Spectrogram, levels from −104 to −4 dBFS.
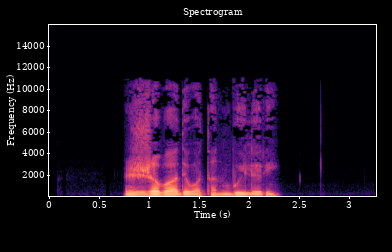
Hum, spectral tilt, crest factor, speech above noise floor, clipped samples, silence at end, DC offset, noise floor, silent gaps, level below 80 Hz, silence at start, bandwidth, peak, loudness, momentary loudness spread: none; -7.5 dB/octave; 18 dB; 65 dB; under 0.1%; 1 s; under 0.1%; -86 dBFS; none; -64 dBFS; 0.75 s; 10.5 kHz; -6 dBFS; -22 LUFS; 13 LU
